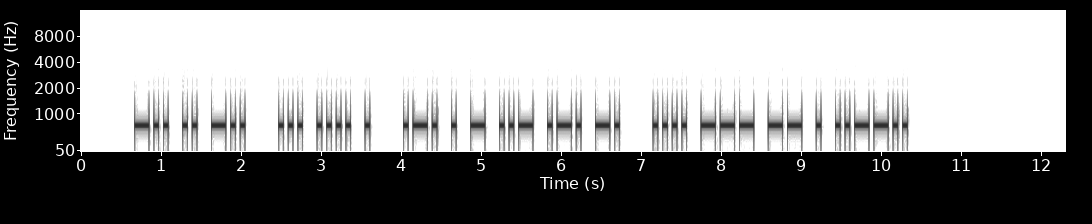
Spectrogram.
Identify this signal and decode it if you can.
Morse code, heard as a keyed tone, about 20 wpm, 700 Hz. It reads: DID SHE RETURN HOME?
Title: Sentences from Top 800 Words 20wpm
